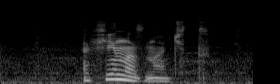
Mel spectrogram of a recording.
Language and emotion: Russian, neutral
